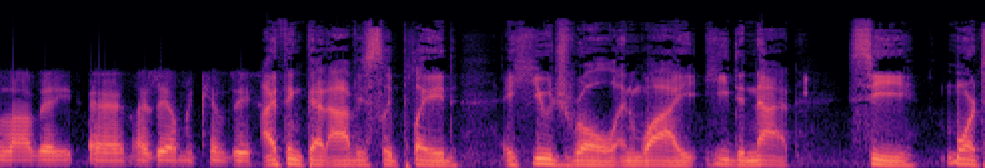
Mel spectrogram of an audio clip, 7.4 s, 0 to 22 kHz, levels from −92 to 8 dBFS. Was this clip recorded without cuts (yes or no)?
no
